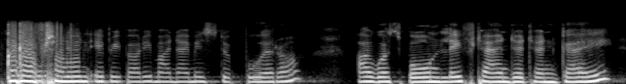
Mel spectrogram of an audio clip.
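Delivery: ordinary delivery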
